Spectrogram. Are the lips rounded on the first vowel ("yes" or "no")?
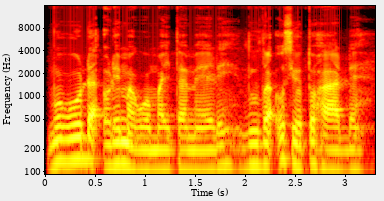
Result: yes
